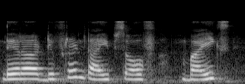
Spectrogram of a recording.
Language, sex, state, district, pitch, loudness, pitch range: English, female, Karnataka, Bangalore, 245 Hz, -14 LUFS, 230-250 Hz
